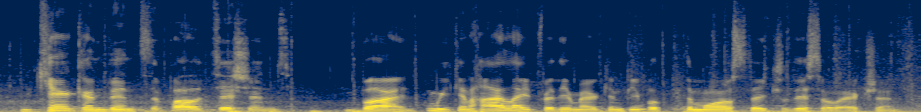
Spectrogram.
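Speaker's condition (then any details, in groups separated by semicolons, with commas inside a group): ALS; voice fading, less melodious, needs rest, later synthetic voice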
